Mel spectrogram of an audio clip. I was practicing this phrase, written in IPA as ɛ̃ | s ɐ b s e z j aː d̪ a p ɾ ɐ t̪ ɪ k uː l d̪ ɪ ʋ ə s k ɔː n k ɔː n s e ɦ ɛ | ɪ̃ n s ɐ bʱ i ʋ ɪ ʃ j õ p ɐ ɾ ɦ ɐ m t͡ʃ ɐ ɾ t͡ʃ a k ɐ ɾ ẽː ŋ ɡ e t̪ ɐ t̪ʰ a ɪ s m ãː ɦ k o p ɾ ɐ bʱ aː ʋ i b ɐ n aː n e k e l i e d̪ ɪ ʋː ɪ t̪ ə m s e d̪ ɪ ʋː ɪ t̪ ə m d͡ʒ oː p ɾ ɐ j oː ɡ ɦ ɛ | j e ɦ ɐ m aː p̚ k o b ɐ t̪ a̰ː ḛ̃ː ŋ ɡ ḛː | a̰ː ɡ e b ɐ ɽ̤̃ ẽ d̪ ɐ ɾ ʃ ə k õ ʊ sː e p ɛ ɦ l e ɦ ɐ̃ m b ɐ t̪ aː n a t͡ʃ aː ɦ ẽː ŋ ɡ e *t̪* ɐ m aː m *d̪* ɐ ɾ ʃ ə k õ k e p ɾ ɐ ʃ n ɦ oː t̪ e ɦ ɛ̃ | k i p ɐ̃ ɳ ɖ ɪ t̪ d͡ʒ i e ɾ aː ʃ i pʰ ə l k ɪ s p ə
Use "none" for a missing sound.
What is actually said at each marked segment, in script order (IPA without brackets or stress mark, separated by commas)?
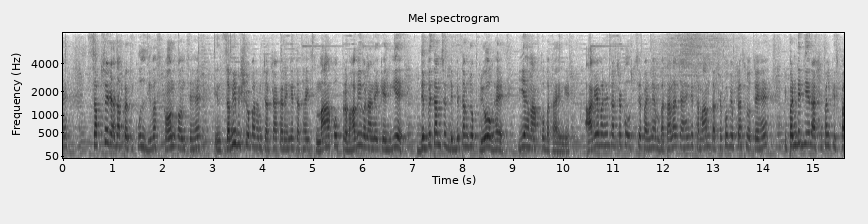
t̪, d̪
